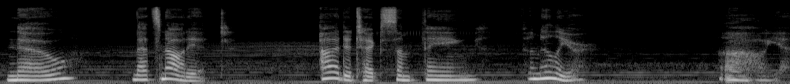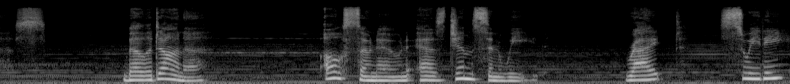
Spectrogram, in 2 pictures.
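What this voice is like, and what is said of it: Ominous voice, slight Southern accent. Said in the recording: “does her voice sound so different? So ominous, and with a hint of a southern accent.”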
